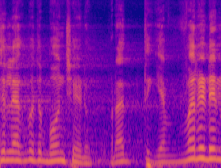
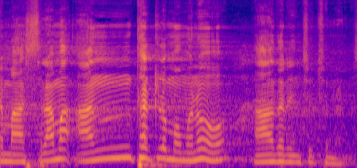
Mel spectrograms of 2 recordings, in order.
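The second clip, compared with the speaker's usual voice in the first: slow, higher solemn Bible reading; scripture reading; 3 semitones higher, 6 dB louder, slower than usual. Acted. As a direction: read the verse slowly, with weight. (నెమ్మదిగా గంభీరంగా వచన పఠనం)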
